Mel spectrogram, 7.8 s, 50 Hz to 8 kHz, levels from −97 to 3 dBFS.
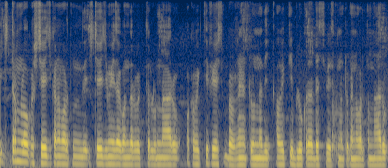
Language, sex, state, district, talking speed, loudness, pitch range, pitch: Telugu, male, Telangana, Mahabubabad, 175 wpm, -18 LUFS, 115-130 Hz, 120 Hz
